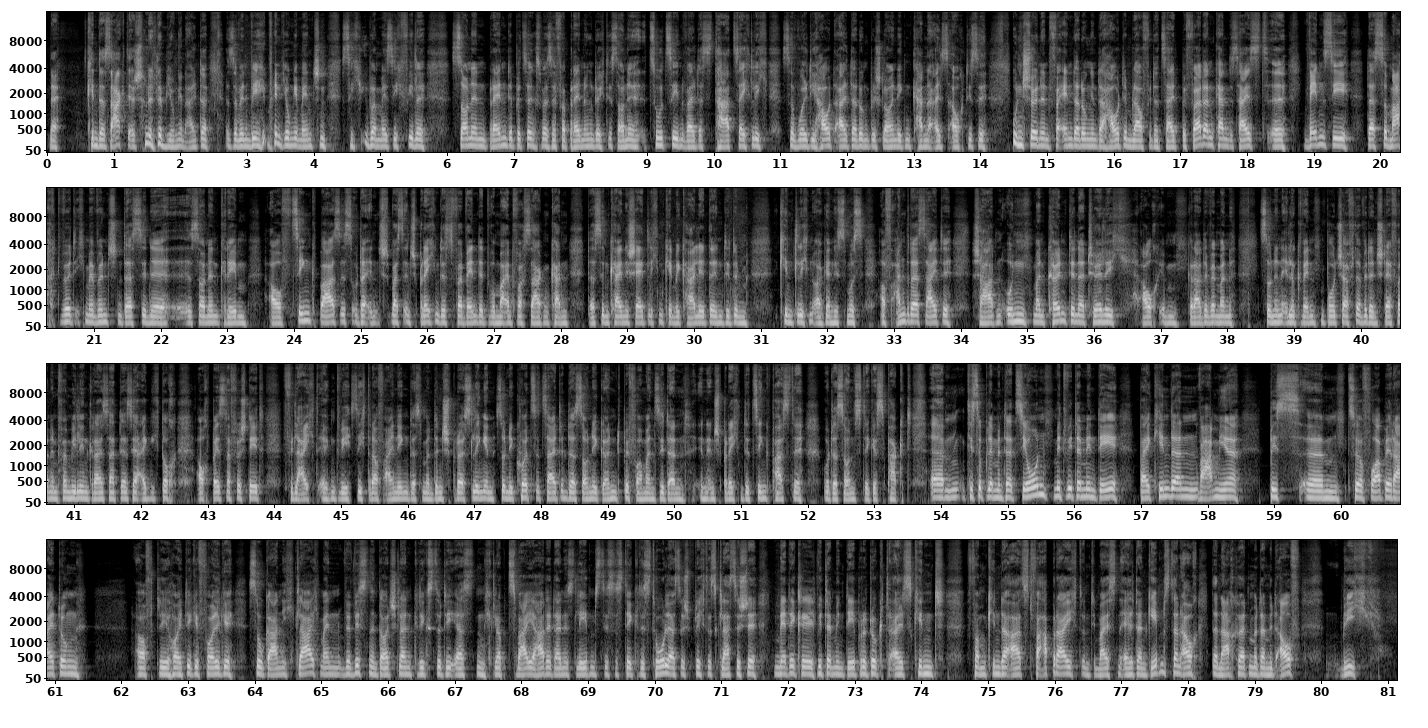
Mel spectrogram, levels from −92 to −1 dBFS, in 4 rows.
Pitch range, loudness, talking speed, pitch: 120-135 Hz, -26 LUFS, 155 wpm, 125 Hz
